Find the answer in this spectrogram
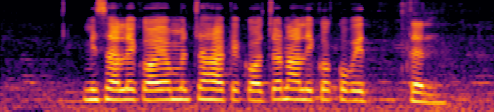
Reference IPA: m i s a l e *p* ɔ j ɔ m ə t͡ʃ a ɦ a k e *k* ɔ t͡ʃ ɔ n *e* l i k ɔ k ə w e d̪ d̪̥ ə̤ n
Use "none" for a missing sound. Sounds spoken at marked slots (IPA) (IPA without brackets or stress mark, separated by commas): k, k, a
